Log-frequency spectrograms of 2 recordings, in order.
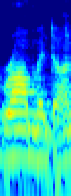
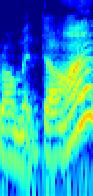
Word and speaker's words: Ramadan: I did do Ramadan, which, okay, first of all, I learned apparently I was saying it wrong. It's not Ramadan, it's Ramadan.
